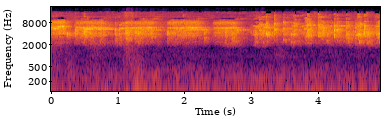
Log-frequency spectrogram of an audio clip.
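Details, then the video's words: Swiftlet lure sound played to attract swiftlets to roost, mate, nest and breed: dense, buzzy high chattering twitters in overlapping pulses, with a steady thin whistled tone running underneath. "INI SUARA INAP YANG PALING DISUKAI BURUNG WALET."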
